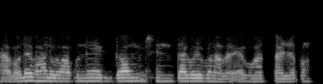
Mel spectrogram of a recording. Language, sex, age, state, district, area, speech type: Assamese, male, 18-30, Assam, Sonitpur, rural, conversation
